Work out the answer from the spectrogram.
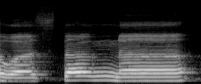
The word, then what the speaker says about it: wastaghna: Nah, apa yang harus diperhatikannya yaitu huruf go sukun. Kalau tidak teliti bisa keliru karena masih banyak yang memantulkan. Padahal itu kan bukan huruf qalqalah. Misalkan keliru dalam membacanya itu wastaghna. Jadi go-nya mantul. Nah, itu adalah bacaan yang keliru kalau go sampai mantul.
